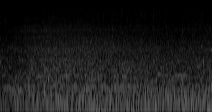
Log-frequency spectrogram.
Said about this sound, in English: Just a few miles outside of Portland, Oregon, there's a long stretch of beach that faces the Columbia River, Collins Beach, on Savi Island. The thing that's special about Collins Beach, in addition to the sun and the sand and the small river waves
